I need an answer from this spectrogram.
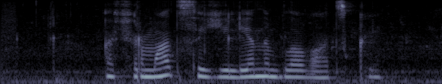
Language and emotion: Russian, neutral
